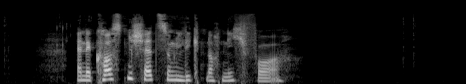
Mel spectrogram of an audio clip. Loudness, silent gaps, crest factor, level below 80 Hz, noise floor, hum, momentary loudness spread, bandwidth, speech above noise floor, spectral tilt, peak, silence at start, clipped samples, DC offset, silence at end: -20 LUFS; none; 22 dB; -58 dBFS; -76 dBFS; none; 10 LU; 11.5 kHz; 56 dB; -3.5 dB/octave; -2 dBFS; 0.75 s; under 0.1%; under 0.1%; 1.8 s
